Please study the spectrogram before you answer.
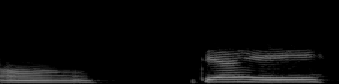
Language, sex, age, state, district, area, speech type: Assamese, female, 60+, Assam, Lakhimpur, rural, conversation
